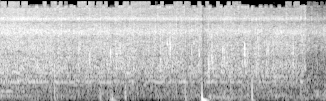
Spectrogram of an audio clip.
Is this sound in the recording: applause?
no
